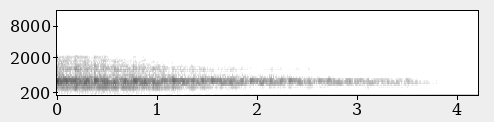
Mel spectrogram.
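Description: The last chord of an electronic rock song, held notes dying away over about three and a half seconds into near silence.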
